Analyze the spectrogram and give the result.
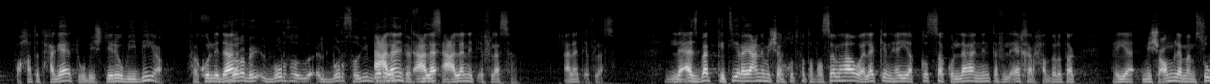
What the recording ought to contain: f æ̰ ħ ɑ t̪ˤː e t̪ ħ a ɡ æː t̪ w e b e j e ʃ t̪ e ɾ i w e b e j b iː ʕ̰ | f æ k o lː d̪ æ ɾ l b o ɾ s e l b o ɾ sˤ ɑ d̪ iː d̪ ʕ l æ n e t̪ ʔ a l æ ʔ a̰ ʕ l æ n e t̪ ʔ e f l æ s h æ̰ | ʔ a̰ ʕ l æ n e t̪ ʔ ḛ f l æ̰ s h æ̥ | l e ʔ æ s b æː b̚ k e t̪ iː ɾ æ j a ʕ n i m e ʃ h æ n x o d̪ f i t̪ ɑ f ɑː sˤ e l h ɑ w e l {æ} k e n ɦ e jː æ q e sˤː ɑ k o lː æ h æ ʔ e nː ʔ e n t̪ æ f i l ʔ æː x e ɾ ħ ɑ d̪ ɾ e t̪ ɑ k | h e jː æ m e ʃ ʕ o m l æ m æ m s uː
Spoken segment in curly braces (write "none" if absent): æː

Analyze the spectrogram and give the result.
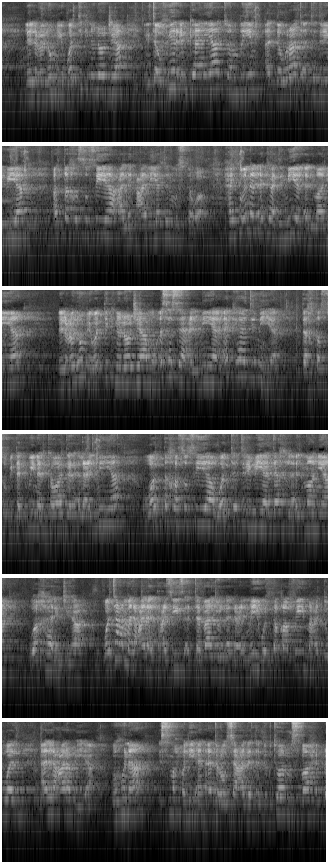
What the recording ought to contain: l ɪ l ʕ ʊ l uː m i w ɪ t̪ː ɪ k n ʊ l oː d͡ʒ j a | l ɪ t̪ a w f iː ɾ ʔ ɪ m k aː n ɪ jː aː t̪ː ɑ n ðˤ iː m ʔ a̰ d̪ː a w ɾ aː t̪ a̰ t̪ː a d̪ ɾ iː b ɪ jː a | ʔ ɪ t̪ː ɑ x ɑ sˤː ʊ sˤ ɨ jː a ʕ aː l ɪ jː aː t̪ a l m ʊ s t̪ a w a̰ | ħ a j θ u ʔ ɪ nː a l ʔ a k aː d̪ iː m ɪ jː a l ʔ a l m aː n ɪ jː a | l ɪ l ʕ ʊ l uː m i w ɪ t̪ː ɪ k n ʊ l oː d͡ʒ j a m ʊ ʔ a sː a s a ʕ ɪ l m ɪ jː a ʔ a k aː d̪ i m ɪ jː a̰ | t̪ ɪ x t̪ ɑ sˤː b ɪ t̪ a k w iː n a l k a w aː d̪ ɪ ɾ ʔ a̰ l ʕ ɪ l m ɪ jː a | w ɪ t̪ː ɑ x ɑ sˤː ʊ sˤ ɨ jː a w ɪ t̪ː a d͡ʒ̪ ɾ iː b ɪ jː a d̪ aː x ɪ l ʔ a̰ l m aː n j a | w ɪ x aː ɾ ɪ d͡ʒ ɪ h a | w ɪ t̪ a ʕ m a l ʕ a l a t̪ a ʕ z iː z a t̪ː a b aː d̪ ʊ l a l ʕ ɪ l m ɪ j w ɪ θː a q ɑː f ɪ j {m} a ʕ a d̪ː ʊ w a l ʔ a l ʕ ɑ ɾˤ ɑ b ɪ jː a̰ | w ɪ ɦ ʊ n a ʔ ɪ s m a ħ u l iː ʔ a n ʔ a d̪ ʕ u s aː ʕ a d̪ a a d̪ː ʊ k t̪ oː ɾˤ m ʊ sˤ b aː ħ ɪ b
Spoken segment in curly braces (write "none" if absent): m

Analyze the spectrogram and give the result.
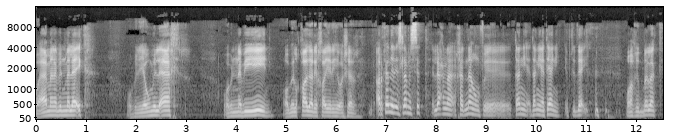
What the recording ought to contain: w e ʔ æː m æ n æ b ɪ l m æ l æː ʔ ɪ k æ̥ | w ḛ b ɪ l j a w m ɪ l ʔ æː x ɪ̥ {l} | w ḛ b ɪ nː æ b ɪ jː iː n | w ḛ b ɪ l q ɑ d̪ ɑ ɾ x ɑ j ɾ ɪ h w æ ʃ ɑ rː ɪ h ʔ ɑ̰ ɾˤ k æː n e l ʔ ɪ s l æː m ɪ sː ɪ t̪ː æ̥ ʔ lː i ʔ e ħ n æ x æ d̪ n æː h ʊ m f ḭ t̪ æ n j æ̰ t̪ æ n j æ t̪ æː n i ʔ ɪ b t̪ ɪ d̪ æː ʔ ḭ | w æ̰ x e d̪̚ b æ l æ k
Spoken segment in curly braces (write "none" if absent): ɾ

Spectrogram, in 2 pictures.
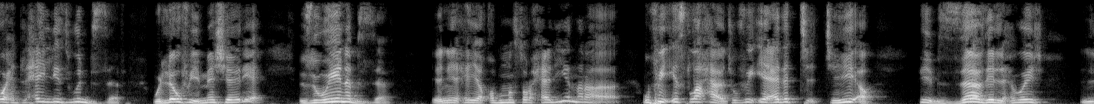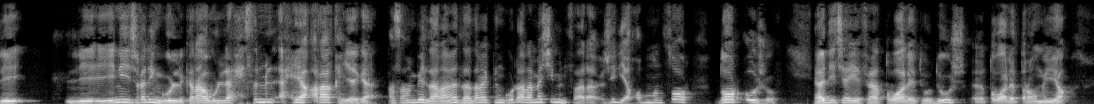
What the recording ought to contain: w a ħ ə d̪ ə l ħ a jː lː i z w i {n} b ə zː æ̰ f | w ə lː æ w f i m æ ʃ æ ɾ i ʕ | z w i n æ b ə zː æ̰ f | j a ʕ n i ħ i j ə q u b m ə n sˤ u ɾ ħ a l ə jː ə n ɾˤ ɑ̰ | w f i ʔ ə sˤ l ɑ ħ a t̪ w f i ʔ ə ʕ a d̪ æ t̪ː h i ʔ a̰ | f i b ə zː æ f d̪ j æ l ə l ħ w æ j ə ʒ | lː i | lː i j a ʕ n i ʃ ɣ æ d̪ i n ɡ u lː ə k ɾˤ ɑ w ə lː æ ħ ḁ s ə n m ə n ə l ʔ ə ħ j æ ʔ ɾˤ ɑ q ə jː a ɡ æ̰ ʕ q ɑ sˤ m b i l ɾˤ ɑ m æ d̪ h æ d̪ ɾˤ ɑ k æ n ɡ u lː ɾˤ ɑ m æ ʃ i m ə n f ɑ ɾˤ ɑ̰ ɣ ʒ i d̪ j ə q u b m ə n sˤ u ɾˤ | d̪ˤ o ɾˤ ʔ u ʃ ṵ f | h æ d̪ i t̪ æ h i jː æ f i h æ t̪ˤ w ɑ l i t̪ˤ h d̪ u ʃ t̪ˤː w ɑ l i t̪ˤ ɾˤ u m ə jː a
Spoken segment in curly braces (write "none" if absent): n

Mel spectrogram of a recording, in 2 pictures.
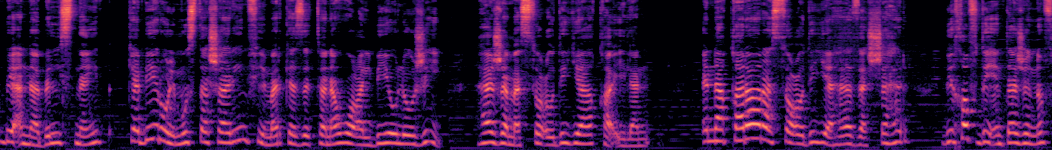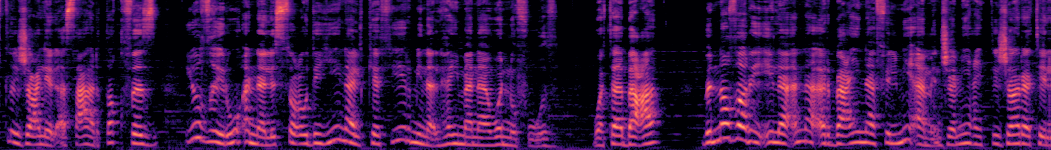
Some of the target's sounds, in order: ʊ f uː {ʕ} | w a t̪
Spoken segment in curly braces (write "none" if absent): ð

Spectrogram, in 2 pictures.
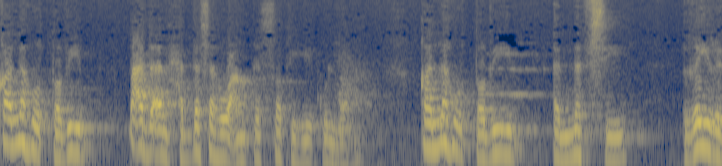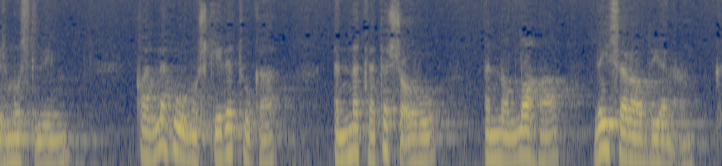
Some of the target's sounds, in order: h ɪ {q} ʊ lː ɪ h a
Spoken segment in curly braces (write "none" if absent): k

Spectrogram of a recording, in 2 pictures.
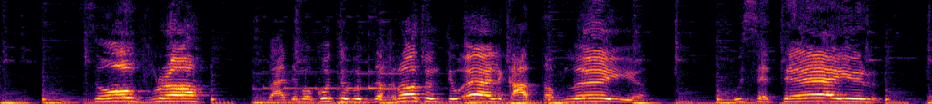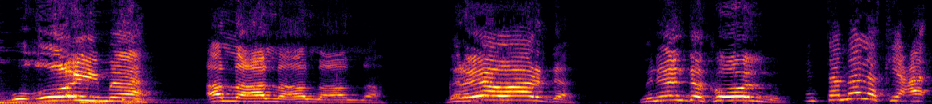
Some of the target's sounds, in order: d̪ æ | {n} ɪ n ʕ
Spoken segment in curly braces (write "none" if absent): m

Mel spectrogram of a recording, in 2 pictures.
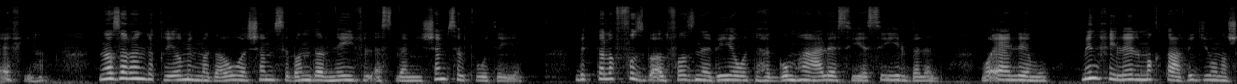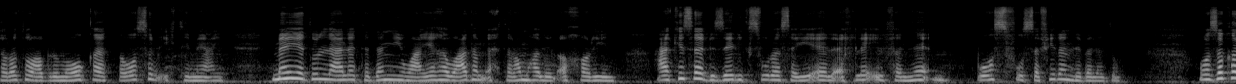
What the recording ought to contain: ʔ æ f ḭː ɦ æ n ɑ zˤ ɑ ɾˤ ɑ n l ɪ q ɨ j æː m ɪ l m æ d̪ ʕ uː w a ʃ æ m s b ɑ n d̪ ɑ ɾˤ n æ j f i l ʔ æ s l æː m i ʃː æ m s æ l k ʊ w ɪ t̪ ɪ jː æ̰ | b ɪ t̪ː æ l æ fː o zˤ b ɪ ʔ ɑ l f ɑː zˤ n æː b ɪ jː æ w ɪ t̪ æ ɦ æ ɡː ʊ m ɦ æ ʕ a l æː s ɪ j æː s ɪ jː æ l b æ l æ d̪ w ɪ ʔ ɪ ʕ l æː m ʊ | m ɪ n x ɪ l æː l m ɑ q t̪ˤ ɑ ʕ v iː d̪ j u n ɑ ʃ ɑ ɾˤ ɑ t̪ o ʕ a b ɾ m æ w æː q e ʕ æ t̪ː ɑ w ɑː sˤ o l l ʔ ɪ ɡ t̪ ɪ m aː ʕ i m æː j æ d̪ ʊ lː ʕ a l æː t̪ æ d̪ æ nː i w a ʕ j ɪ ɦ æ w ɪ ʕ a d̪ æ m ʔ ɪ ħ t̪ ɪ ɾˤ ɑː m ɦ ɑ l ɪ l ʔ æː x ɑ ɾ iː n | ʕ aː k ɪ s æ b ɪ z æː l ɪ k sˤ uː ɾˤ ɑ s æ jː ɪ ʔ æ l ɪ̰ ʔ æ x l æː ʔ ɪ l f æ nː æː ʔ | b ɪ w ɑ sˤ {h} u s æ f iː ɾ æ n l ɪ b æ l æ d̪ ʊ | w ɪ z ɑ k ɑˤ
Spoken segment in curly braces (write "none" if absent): f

